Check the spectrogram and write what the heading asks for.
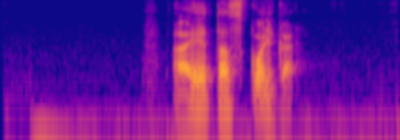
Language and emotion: Russian, positive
